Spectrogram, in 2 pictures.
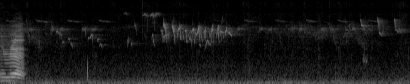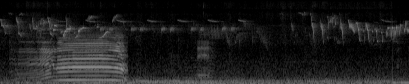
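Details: Cattle from a herd grazing in a green field, enjoying the grass: one long, steady, deep moo of about two seconds mid-clip, with small birds chirping and twittering high above throughout.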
